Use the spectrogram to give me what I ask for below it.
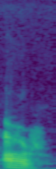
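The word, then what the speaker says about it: hour: But basically H यहाँ जो है साइलेंट है, साइलेंट वर्ड कहलाता है यहाँ पर। तो इसका साउंड क्या निकलता है? आर, एन आर।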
